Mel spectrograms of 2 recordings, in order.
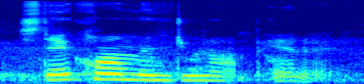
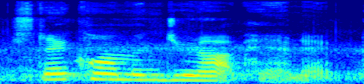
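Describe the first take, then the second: No difference in how they are said.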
